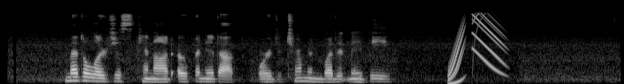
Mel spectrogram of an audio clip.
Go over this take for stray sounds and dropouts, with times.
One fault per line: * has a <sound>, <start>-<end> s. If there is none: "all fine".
* has a chirp, 4.5-5.1 s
